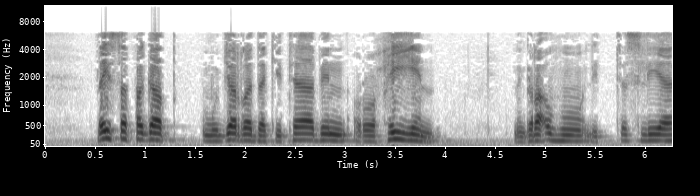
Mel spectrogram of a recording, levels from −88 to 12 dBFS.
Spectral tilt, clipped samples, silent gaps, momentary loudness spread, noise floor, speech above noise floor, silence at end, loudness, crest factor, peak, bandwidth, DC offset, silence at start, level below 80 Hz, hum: -6 dB/octave; under 0.1%; none; 14 LU; -47 dBFS; 33 dB; 0 s; -14 LUFS; 14 dB; 0 dBFS; 6.4 kHz; under 0.1%; 0.5 s; -48 dBFS; none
